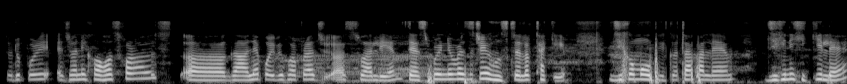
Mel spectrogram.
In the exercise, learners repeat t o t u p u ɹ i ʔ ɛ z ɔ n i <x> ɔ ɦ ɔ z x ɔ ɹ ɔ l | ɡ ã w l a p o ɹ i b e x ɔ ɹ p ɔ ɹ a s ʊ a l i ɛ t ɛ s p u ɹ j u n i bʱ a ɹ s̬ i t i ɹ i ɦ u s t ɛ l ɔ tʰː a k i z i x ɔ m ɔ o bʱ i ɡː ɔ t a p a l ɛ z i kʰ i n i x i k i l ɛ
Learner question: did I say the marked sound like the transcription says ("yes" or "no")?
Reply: yes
